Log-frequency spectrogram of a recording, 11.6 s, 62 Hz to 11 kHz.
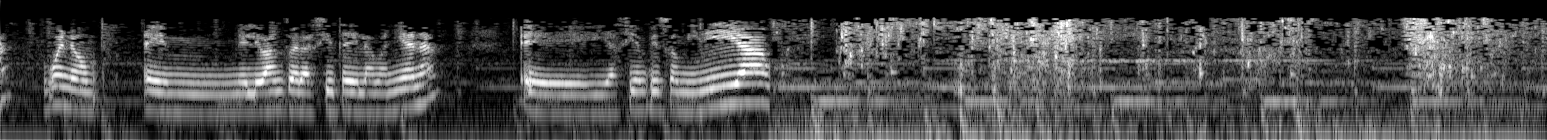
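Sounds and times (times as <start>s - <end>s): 
speech: 0.3s - 6.5s
water being drawn and sloshed for bathing: 5.7s - 11.5s.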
